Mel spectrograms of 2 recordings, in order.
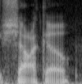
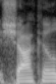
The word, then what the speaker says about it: Shaco: right well I hope was it Shaco like taco was the argument that I heard I could see that Shaco doesn't make much sense for how it's spelled but yeah just a shaker like Waco you're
